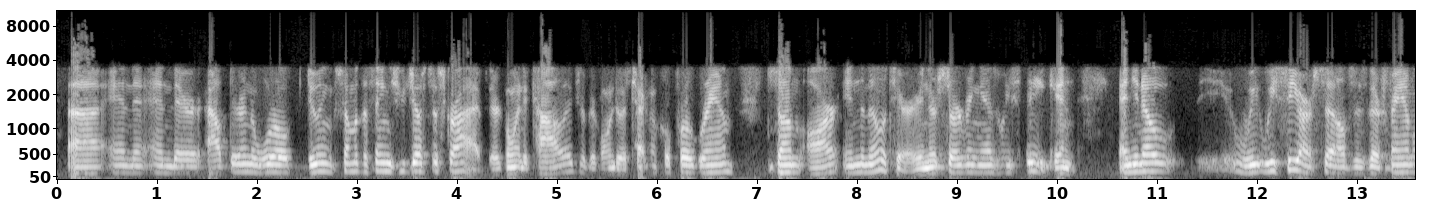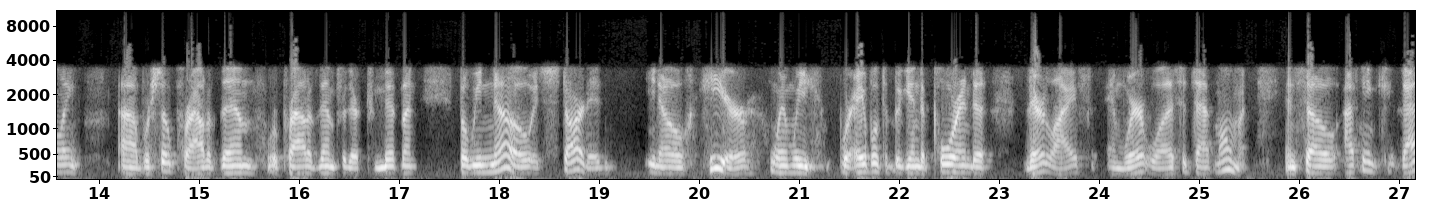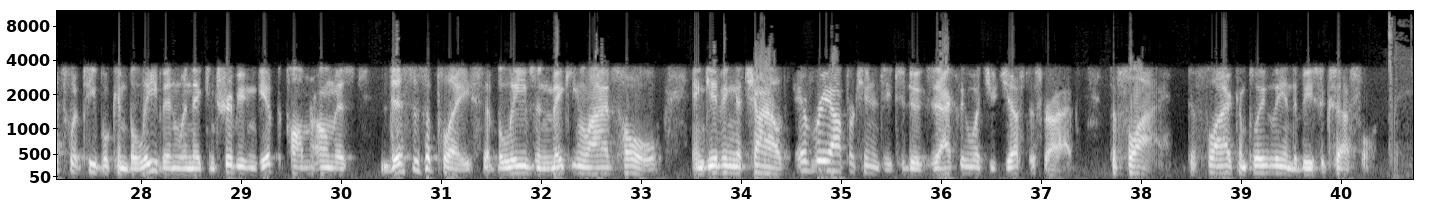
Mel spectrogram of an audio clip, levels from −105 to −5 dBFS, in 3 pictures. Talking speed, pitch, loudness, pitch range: 205 wpm, 135 Hz, -18 LUFS, 120-145 Hz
